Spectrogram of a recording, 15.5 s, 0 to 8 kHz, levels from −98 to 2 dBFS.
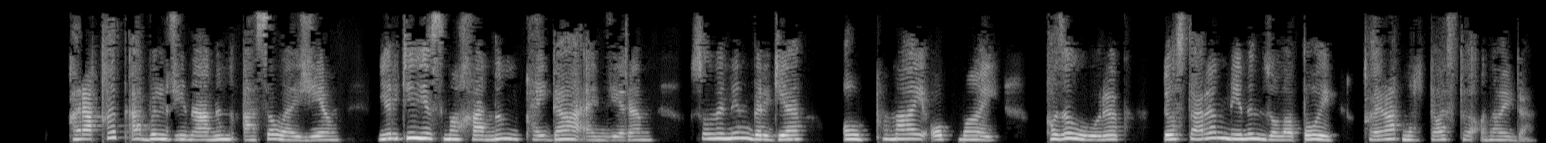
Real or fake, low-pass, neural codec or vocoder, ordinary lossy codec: fake; 7.2 kHz; codec, 16 kHz, 1 kbps, X-Codec, HuBERT features, trained on general audio; MP3, 32 kbps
